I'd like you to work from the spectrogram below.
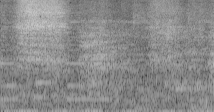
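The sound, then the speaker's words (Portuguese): A person imitates labored breathing with two loud, rasping breaths, one drawn in then another after a short pause, with no talking. “Como é que é a tua respiração? o, o, … faz um algo parecido. Imita o ele”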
